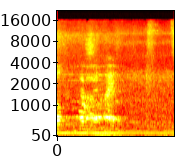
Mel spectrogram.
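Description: A young man speaks close by in a calm voice.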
